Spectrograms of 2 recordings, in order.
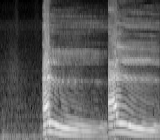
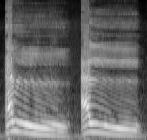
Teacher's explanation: The sound escapes from the sides. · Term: lam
